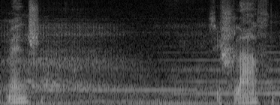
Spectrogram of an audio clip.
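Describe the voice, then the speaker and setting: An actor in a German radio play playing a deferential, composed manservant who speaks in measured, short descriptive phrases. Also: male voice, pushed and bright. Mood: calm, hushed. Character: composed, deferential male attendant Antonio guiding his master.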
